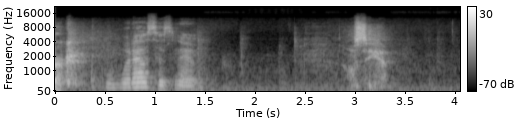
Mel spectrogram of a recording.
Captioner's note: none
